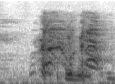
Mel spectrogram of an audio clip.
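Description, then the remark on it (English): A sneeze breaks out in two quick, forceful bursts, each a breathy, voiced blast of noise lasting a fraction of a second, fairly loud against a quiet background. “God bless you.”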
